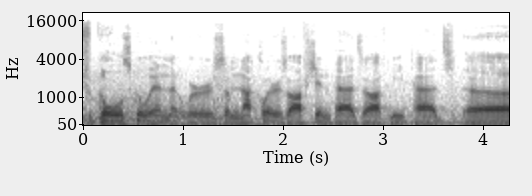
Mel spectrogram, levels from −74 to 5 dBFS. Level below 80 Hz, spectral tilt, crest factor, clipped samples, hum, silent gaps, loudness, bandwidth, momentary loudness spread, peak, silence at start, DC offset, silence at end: -36 dBFS; -7 dB/octave; 18 dB; under 0.1%; none; none; -21 LUFS; 16 kHz; 6 LU; -2 dBFS; 0 s; under 0.1%; 0 s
